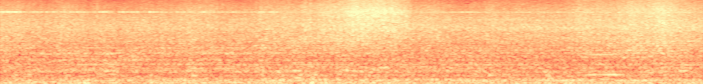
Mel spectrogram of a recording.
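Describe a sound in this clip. Wind blows over open water.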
